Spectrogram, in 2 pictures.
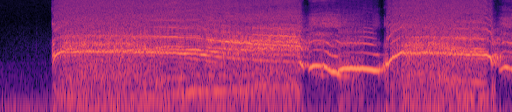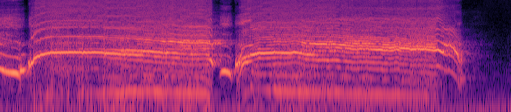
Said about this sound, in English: That was wicked, man. And it's a good scream. It's an amazing scream. Cathartic. Yes. Yes. It's an amazing scream.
